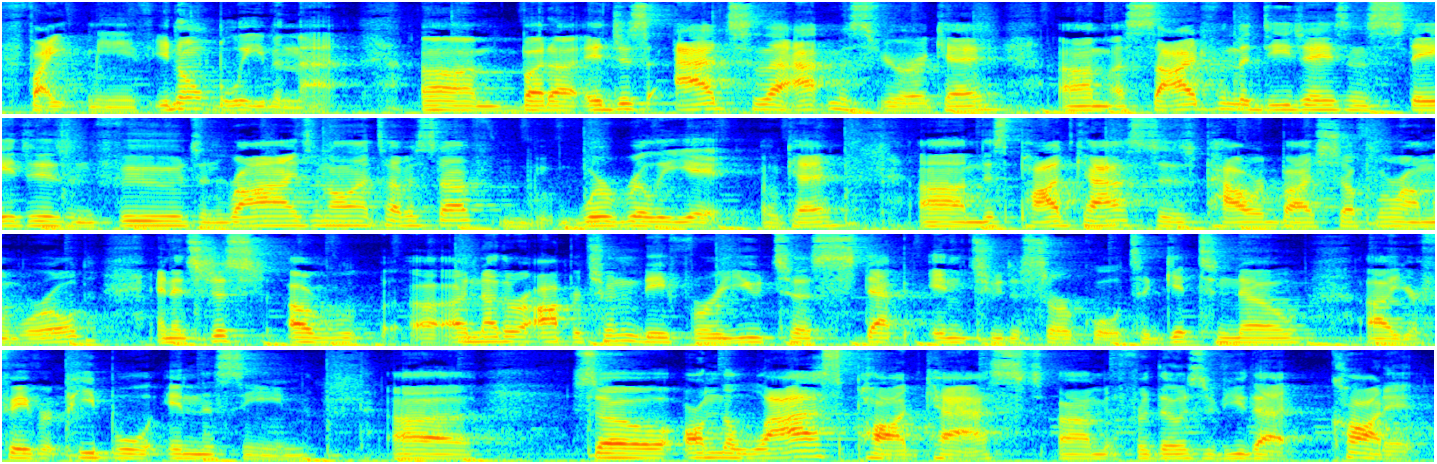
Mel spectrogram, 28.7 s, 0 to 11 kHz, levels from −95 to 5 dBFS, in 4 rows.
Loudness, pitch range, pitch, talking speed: -23 LUFS, 120-135 Hz, 125 Hz, 185 wpm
